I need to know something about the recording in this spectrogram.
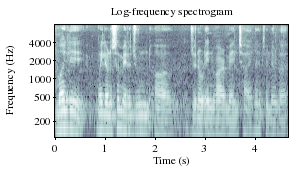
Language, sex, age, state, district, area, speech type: Nepali, male, 30-45, West Bengal, Darjeeling, rural, spontaneous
